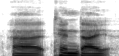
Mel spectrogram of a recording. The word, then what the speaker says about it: Tendai: or tientai maybe and the japanese pronunciation of those two characters is ten dai and he's the founder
